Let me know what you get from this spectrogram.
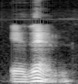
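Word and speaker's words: Edén: Eden. Eden. There's that accent on the E.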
